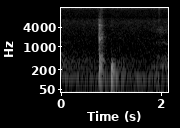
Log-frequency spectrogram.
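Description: Two faint taps on a laptop, about a quarter second apart, against near silence.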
